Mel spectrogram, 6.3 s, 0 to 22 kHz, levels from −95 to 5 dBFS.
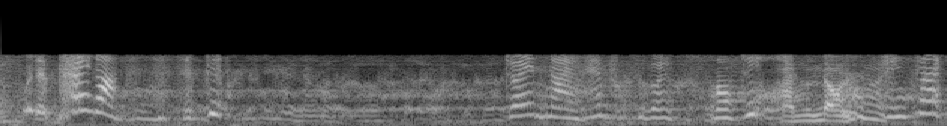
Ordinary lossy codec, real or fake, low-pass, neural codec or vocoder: none; fake; 3.6 kHz; codec, 16 kHz, 1 kbps, FunCodec, trained on LibriTTS, 50 frames a second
